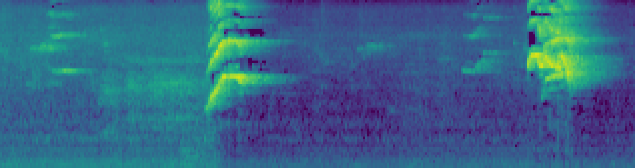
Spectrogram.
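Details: Black-capped lory kept in a home, calling actively as a lure for training other birds: faint soft notes, then two loud upward-sweeping screeches about three seconds apart, each raspy and piercing.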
